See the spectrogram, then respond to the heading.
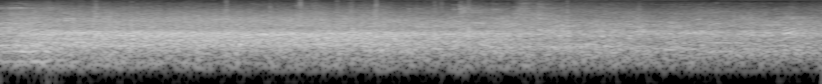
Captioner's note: audience laughs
